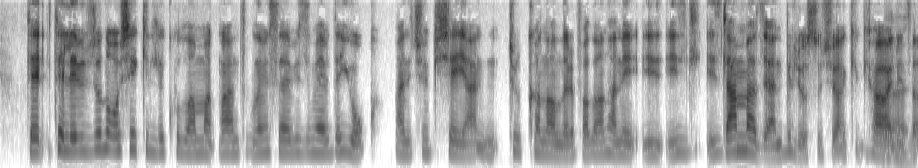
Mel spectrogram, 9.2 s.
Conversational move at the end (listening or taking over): listening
